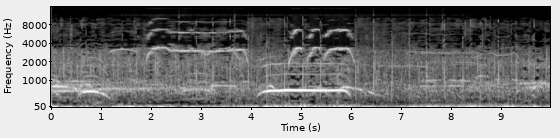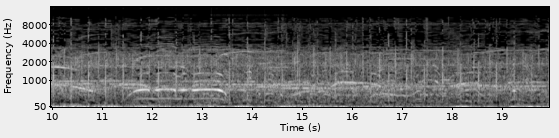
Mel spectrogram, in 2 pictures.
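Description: Steady, sustained applause from a live music audience cheering a six-piece band, with cheers and whoops rising over the clapping, loud and dense throughout the whole stretch without pausing.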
